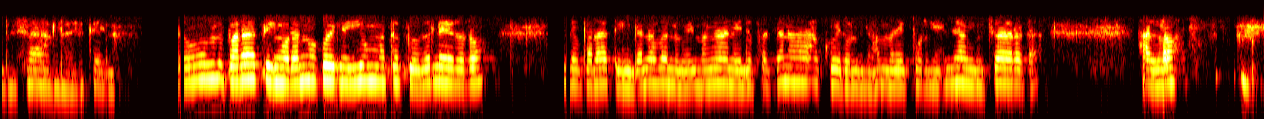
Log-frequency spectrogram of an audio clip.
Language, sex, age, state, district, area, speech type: Manipuri, female, 45-60, Manipur, Churachandpur, urban, conversation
